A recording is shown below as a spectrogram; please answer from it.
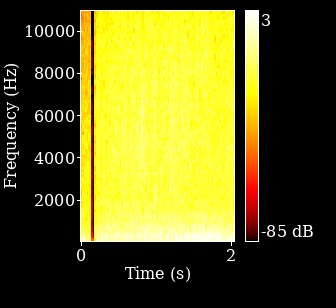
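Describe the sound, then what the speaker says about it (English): A sudden summer thunderstorm arrives after a 106-degree day near tall trees, with heavy rain pouring down loudly and steadily and thunder rumbling underneath. "And here comes the rain, right behind it."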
